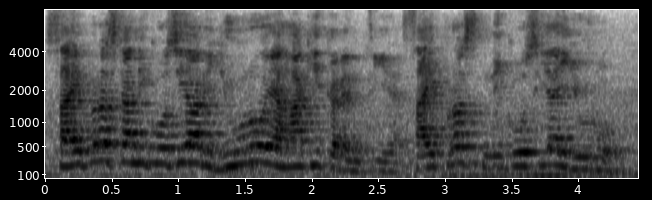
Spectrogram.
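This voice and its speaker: A high-voiced man teaching an exam-prep lesson, who drills each answer and asks the viewer to repeat it. The room is very echoey and the sound is dull and lo-fi, with a faint hiss underneath. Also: moderate pace.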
